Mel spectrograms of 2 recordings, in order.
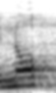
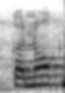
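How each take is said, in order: First: नॉक said as nok with the k silent; silent k knock. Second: कनॉक said with a sounded k before n, the wrong way. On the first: Teacher to students, giving the correct silent k. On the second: Teacher to students, showing the wrong reading with k. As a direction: voice the k in कनॉक as a mistake. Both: Shown as a demonstration. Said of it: "नॉक पढ़ेंगे".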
